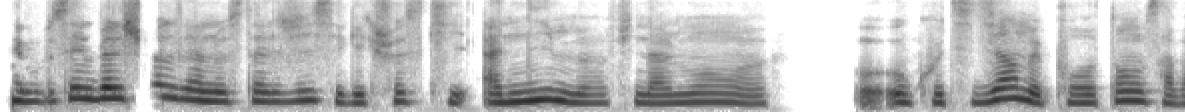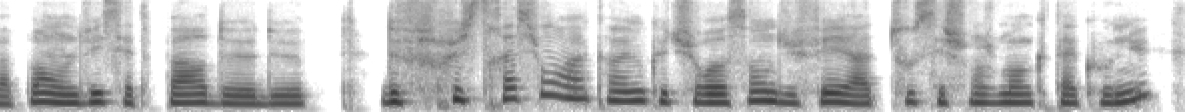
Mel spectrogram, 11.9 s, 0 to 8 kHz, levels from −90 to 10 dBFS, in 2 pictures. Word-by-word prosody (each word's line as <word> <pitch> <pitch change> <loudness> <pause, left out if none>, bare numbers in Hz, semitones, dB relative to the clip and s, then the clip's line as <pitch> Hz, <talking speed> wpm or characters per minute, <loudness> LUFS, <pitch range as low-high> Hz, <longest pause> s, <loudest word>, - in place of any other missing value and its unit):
C'est 210 -1 +5
c'est 260 +6 +4
une 255 - +6
belle 265 0 +9
chose 280 +1 0
la 235 - +5
nostalgie, 205 +1 +1
c'est 185 -5 -4
quelque 175 0 -2
chose 200 -1 -3
qui 180 -3 -6
anime, 200 +3 +5
heu, - - -7
finalement, 180 +1 -2
heu, - - -9 0.4
au - - -4
au 185 -1 +1
quotidien, 190 +8 +2
mais 200 -7 +5
pour 175 0 -4
autant 210 +5 +2
ça 185 -4 -5
va 155 -1 -6
pas 195 +7 -3
enlever 185 0 +1
cette 185 -3 -8
part 180 0 -1
de 160 -1 -3
de 160 +1 -5 0.4
de 195 - +2
frustration, 255 - -3
hein, 260 -1 -2
quand 245 -3 -4
même 215 +1 0
que 200 - -3
tu 190 -1 -7
ressens 180 +4 +1
du 180 -4 -1
fait 190 +1 0
à 160 0 -2
tous 195 - -9
ces 185 -1 -5
changements 180 0 -3
que - - -16
tu - - -6
as 170 - -1
connus. 200 - -3
190 Hz, 240 wpm, -21 LUFS, 175-215 Hz, 0.4 s, belle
